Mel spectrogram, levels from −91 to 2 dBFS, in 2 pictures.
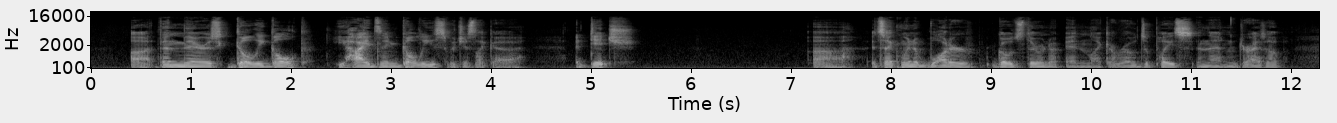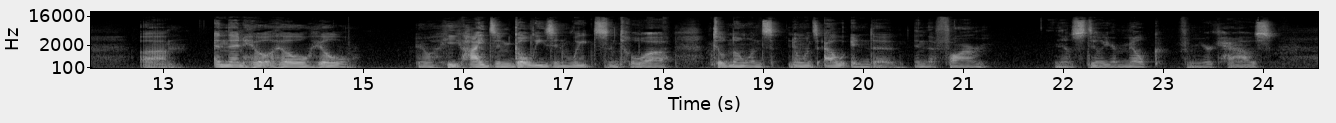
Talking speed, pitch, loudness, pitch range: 165 wpm, 90 Hz, -32 LUFS, 85-100 Hz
